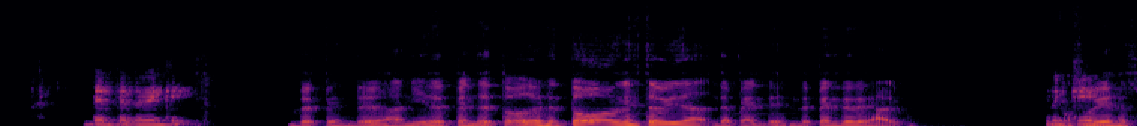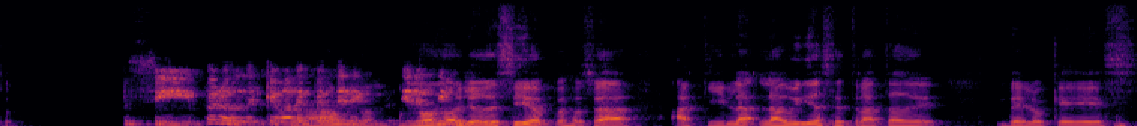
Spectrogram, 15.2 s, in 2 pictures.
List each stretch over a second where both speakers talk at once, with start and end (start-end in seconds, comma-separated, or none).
9.5-10.8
